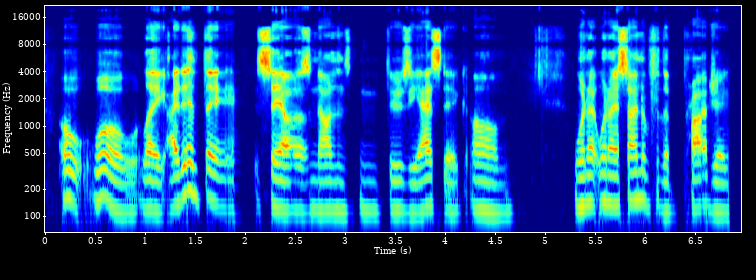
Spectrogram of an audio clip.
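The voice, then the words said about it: Flat, monotone unenthusiastic voice. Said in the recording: “you don't sound enthusiastic... You kind of monotone... you don't want to be monotone”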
